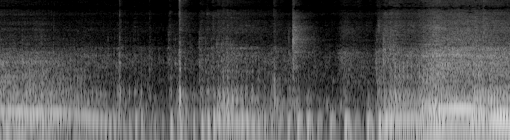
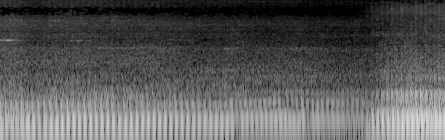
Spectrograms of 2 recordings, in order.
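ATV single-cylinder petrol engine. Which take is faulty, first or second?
first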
